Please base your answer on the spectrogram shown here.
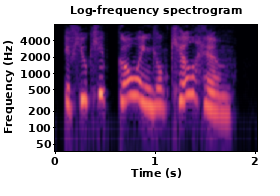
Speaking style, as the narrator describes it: begged Lucy

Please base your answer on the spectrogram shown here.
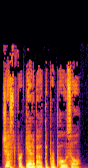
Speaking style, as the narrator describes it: I whispered

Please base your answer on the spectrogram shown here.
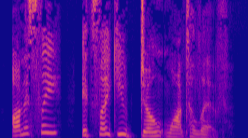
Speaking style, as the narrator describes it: snapped Lucy

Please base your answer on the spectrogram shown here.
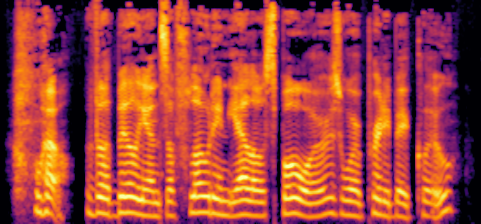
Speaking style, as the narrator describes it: laughed Kristen

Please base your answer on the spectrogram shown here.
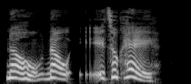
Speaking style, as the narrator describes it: quavered Lucy

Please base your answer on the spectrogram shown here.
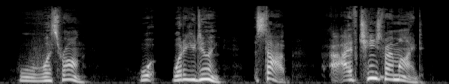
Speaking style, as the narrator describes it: stammered Michael

